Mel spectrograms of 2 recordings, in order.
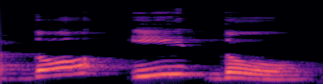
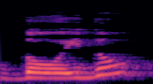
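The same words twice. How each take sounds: First: "doído" split slowly into do-Í-do; isolated stressed I. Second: "doido" as DOI-do, two syllables; diphthong. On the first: Teacher showing the hiatus in the word, isolated I. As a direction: say "doído" in three syllables, the I on its own. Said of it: "esse I também ocorre em sílaba isolada". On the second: Teacher contrasting the adjective, vowels joined in a diphthong. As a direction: say "doido" with O gliding into I, stress on O. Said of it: "doido aí nesse contexto ocorre um ditongo". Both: Shown as a demonstration.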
